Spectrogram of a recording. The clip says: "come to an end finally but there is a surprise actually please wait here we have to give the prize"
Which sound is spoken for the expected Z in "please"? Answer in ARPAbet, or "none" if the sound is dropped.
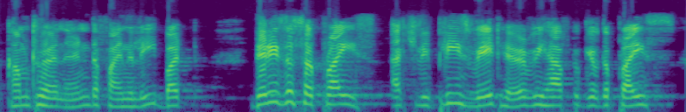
Z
